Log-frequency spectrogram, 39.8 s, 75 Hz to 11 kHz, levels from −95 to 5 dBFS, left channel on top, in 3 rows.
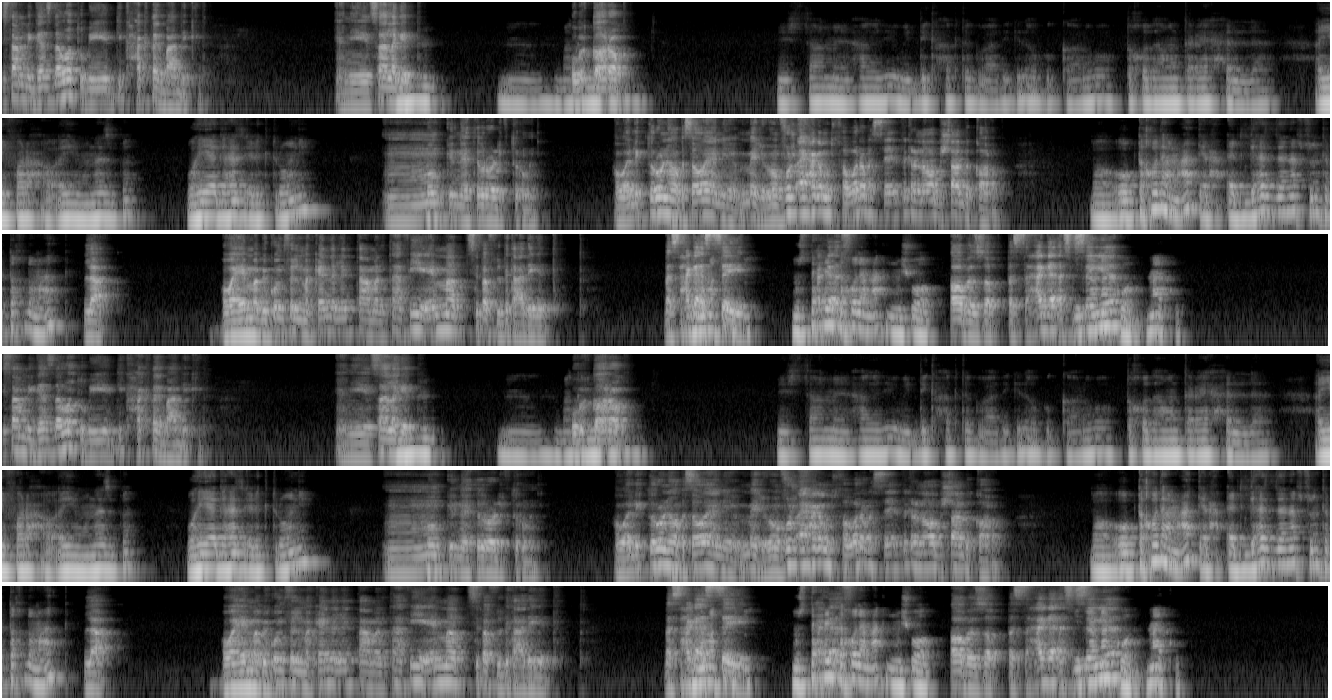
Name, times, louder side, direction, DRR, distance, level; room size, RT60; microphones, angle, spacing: voice 1, 0.0-1.9 3.3-4.1 5.7-6.2 17.1-18.6 19.4-23.2 27.4-27.6 28.6-32.0 33.2-34.0 34.7-34.9 36.0-37.7, left 3 dB, 50° left, 1.8 m, -30 dB
voice 2, 3.9-4.3 5.0-6.2 7.8-12.7 13.1-14.6 15.1-16.6 17.6-17.7 24.2-27.2 28.8-29.3 33.3-33.7 34.5-35.9 37.3-38.3, right 1 dB, 15° right, 0.4 m, -31 dB
11.5 x 4.8 x 2.7 m
head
